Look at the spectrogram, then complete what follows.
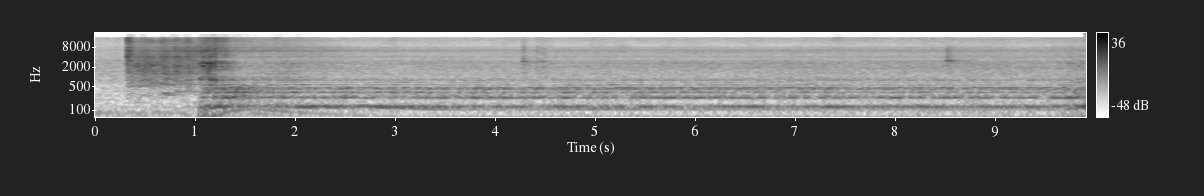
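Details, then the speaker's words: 2000 Ford Mustang GT after a new clutch cable install, recorded from the rear at the owner's homemade hack-job modified exhaust: V8 catches after short crank, then deep steady burble with light blips; sounds good, modified exhaust note. "Let me starting it up, because you guys haven't heard the exhaust since I did my hack job on it. It sounds good, but doesn't look good."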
